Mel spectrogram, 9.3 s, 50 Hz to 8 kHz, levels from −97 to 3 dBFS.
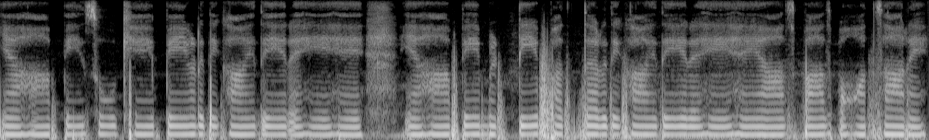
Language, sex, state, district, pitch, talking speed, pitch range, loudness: Hindi, female, Chandigarh, Chandigarh, 175 Hz, 130 wpm, 170-180 Hz, -22 LUFS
